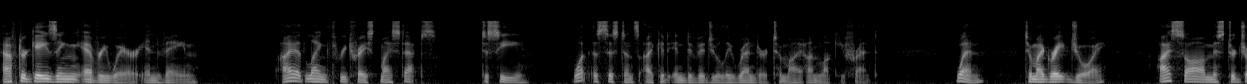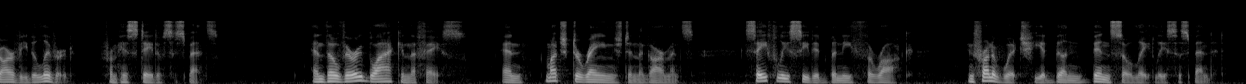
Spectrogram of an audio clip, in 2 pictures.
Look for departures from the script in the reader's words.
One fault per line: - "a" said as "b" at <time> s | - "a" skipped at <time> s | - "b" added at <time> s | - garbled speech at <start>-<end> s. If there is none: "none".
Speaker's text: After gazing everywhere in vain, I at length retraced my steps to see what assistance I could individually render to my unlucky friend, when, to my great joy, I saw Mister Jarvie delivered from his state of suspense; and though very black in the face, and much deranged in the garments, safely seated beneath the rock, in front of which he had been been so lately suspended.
none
